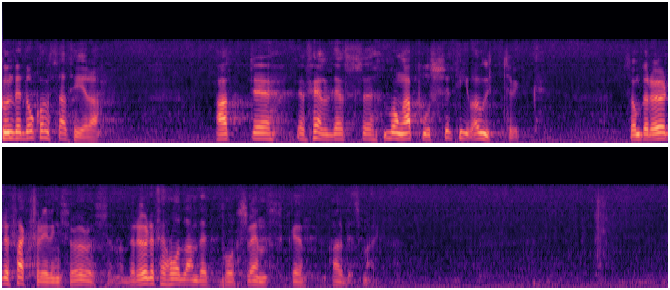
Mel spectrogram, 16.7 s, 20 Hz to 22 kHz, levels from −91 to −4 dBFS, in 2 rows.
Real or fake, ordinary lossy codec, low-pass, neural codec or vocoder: fake; none; 7.2 kHz; codec, 24 kHz, 3.1 kbps, DualCodec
